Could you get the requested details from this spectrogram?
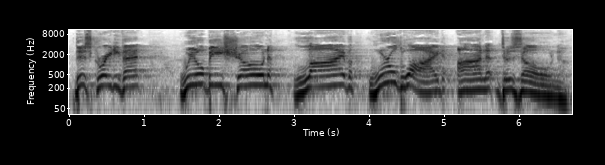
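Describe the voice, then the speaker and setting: A man announces boxing introductions in a high, bright, ringing voice. His delivery is slow and swings widely in pitch, with formal showman phrasing and drawn-out names. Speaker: ring announcer and event host. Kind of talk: boxing ring announcer introductions to a live event.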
